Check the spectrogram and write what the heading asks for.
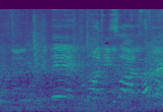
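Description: Spectators' voices at a wrestling match: several people talking and calling out at once over a steady crowd murmur.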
